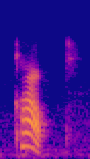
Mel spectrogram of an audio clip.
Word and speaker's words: cupped: Next is cupped. Cup. Very good. So this one, the letter E and D is pronounced as T and U is pronounced as A. That is why it's cupped.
